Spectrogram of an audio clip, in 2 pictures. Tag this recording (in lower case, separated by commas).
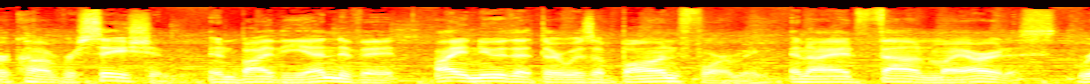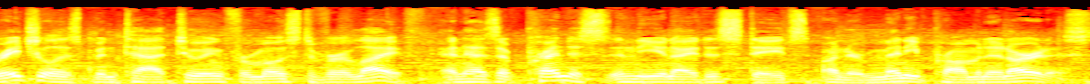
speech, music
